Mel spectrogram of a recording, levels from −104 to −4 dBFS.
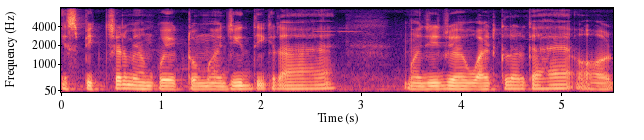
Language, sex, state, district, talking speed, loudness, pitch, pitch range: Hindi, male, Bihar, Patna, 195 wpm, -18 LUFS, 110 Hz, 105-125 Hz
